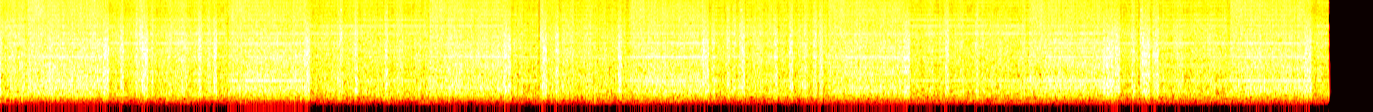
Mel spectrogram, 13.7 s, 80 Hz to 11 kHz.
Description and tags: Glitch & Static 01
This is a recording of the internal components of my computer using my Audio-Technica AT8010.
Glitch, Sound-design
